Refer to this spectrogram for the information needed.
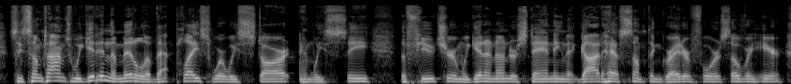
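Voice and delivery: ordinary delivery

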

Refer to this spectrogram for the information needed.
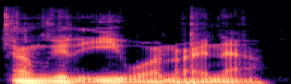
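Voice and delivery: talking while crunching a chip. Real, not acted. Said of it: "Can you hear me crunching".

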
